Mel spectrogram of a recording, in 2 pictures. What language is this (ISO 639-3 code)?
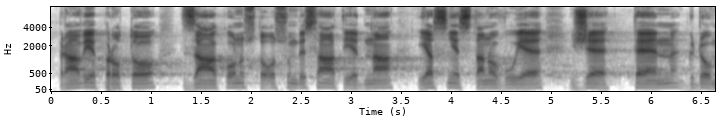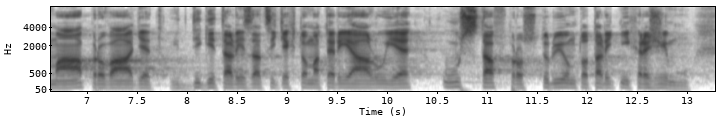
ces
